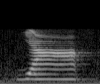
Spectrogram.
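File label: "jaak3", Cantonese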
